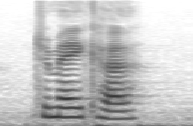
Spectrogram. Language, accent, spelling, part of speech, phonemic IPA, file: English, US, jamaica, noun, /d͡ʒəˈmeɪ.kə/, En-us-jamaica.ogg
- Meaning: roselle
